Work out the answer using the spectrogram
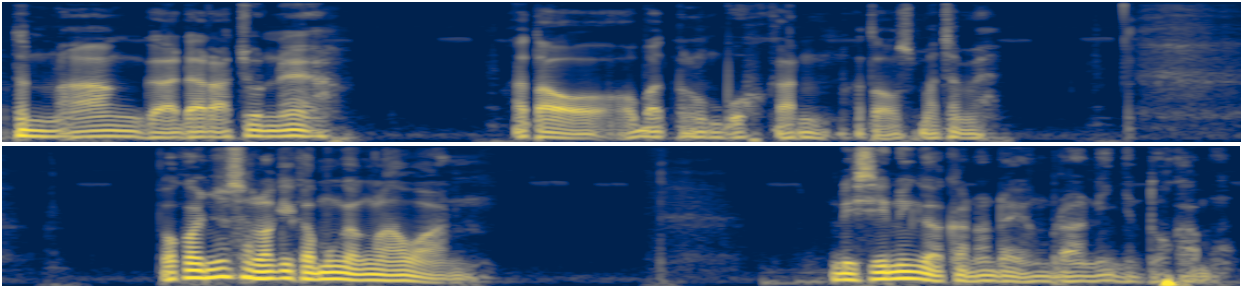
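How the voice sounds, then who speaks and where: A man's voice: lively intonation, moderate pace, long pauses, darkish tone, no echo, full character voice. A man playing a cold, menacing mafia boss in an ASMR roleplay, speaking formally and condescendingly to a captive, with mocking sweetness, close on the microphone. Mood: cool, commanding. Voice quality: very low, gravelly, husky. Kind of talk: ASMR roleplay acting, addressed to the listener. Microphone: close studio-style microphone.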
